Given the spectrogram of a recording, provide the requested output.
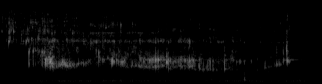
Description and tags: pour water2
Pouring water in a small glass
drip, pour, water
